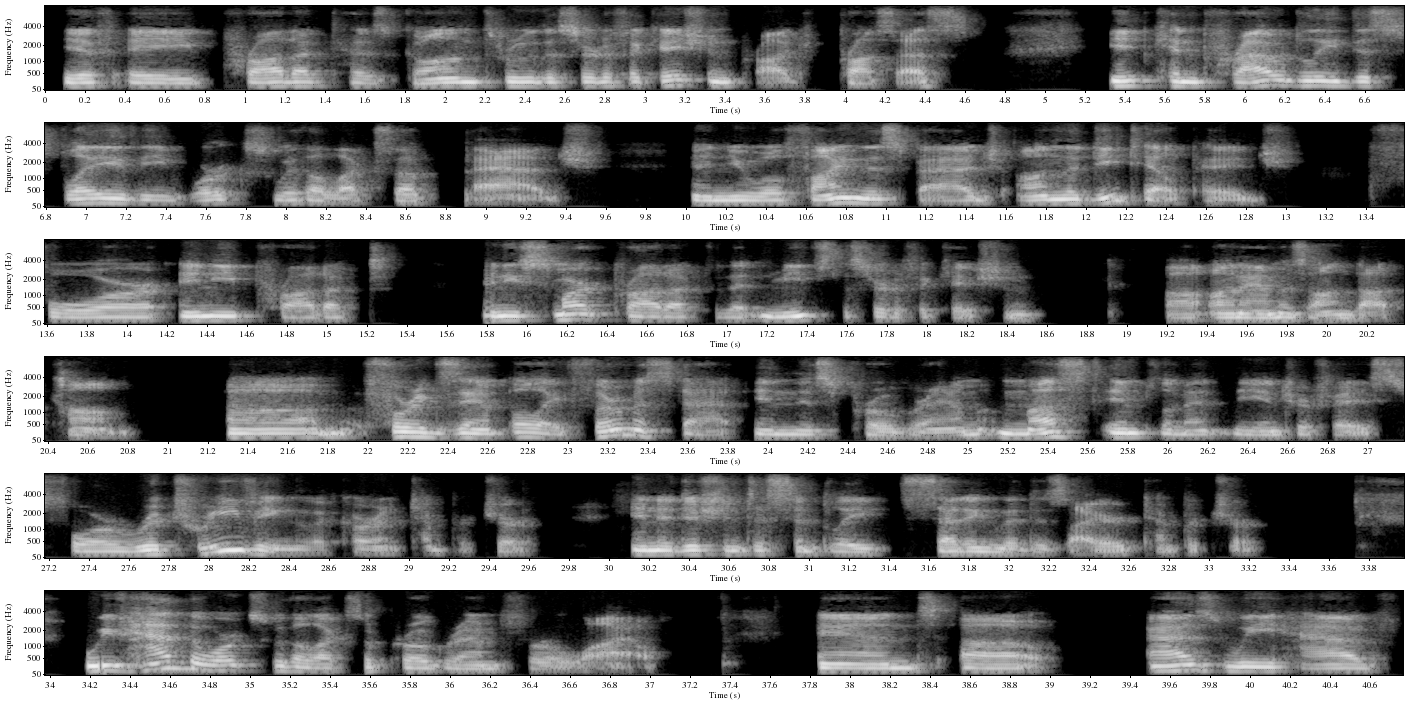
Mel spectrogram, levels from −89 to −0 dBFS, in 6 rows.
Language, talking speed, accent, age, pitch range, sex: English, 120 wpm, American, 50-69, 95-115 Hz, male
